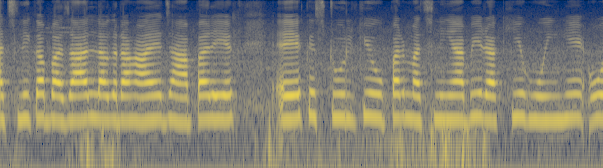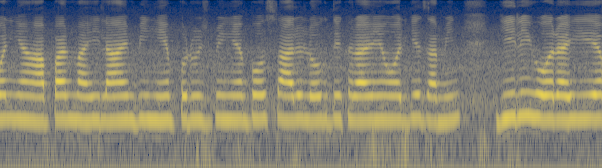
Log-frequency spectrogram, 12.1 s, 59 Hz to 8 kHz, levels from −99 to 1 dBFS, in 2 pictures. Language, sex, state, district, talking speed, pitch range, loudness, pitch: Hindi, female, Uttarakhand, Tehri Garhwal, 195 wpm, 240-250 Hz, -16 LUFS, 245 Hz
